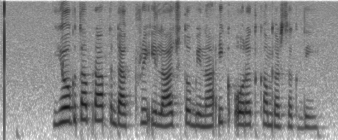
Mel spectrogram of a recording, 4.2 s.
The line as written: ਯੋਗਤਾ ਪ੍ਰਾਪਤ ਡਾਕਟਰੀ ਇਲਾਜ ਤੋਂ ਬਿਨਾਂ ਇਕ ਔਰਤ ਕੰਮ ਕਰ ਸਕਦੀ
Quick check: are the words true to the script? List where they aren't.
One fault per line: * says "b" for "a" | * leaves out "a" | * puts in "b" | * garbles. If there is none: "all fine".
all fine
